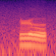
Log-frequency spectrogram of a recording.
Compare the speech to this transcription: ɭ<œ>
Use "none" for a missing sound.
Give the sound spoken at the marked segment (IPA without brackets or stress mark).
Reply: ə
